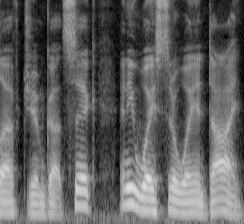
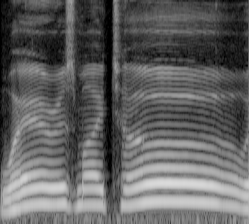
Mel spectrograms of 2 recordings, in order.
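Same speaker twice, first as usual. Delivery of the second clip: slow, drawn-out groan; 7 semitones higher than usual. Reading a spooky story aloud, the voice comes closer: groaning voice. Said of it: "it groaned".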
